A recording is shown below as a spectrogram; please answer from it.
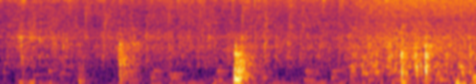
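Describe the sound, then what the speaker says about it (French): Serrano pepper, garlic and a pinch of salt sizzle steadily in a pan as they lightly brown, a close, even frying hiss broken by a few soft scrapes and stirs. "Nous allons dorer légèrement les affaires. Il ne faut pas que ce soit très doré."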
